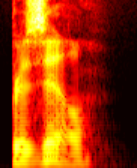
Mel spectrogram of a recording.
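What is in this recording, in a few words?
"b", American English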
